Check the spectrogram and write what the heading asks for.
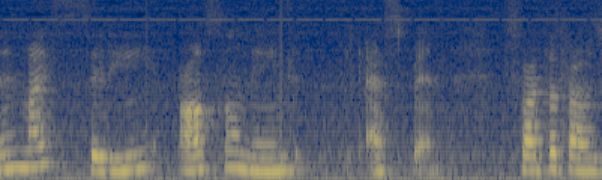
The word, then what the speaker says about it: ESPN: went out there um the next one is ESPN um pronounced Espen Malachi maau now Malachi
